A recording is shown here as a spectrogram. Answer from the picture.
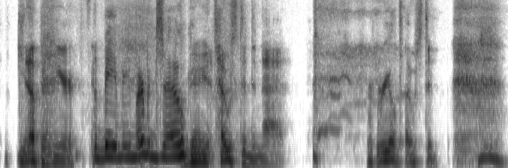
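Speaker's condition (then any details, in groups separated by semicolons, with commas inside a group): No condition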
